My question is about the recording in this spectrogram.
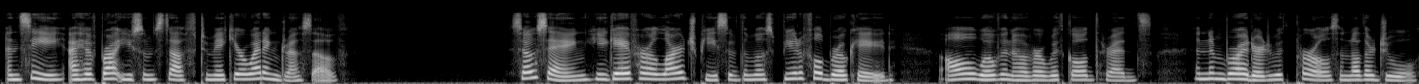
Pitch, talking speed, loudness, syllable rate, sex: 225 Hz, 170 wpm, -17 LUFS, 4.6 syllables/s, female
